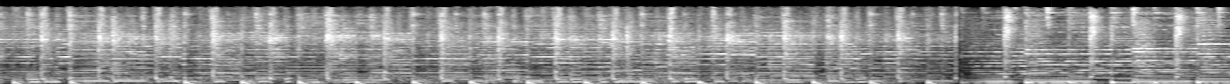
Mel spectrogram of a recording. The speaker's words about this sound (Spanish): Estás escuchando el himno también de los misioneros servidores de la palabra. Y digo también porque es el segundo himno, Servidor de la Palabra se titula este canto, himno de los misioneros servidores de la palabra.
